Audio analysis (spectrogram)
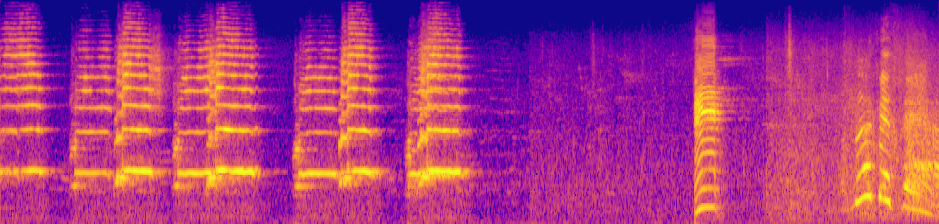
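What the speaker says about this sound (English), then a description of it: "That's the universal distress call of the mallard-like ducks" Mallard-like ducks at an aviary give their distress call: a burst of five loud, harsh, nasal quacks in quick succession, a short pause, then scattered further squawks and cries from other birds nearby.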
